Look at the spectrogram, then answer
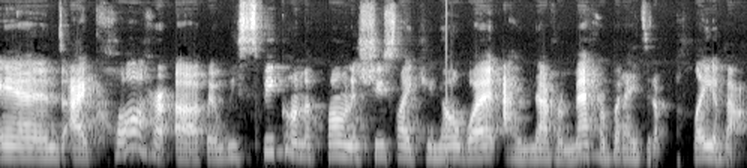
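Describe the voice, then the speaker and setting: A woman with a New York accent speaks in an animated, bright and sharp tone at a medium pitch. The recording is very clean, with a silent background. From New York City, Queens. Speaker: actress. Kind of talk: panel interview.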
